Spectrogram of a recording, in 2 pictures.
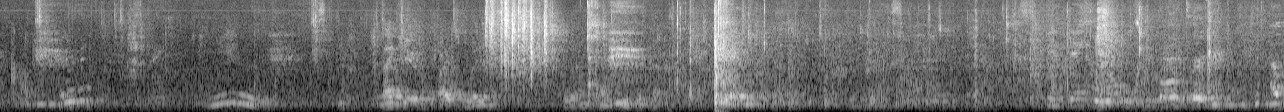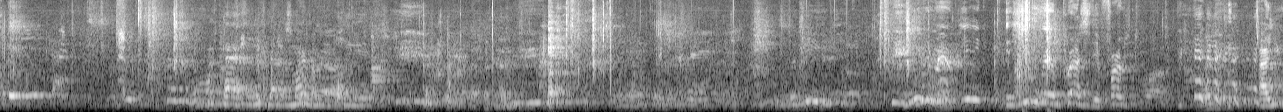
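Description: A woman laughs and chats cheerfully.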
